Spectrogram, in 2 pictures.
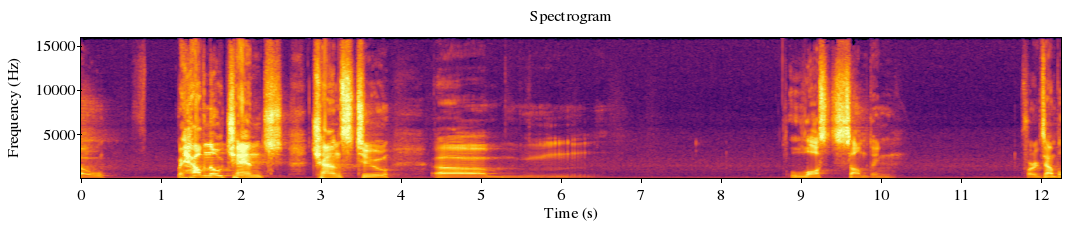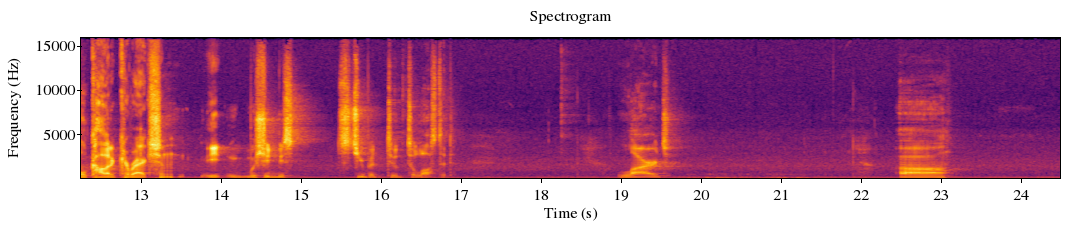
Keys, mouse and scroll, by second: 16.1 right click, 16.7 click.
